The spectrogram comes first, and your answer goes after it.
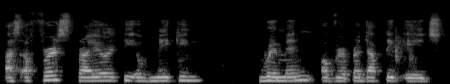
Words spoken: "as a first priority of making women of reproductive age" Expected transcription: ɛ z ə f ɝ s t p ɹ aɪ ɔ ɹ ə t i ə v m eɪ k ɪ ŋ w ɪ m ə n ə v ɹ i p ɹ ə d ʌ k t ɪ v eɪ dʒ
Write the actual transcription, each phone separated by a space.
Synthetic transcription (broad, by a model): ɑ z ə f ɝ s t p ɹ aɪ ɔ ɹ ə t i ə v m eɪ k ɪ ŋ w ɪ m ə n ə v ɹ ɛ p ɹ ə d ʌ k t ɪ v eɪ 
